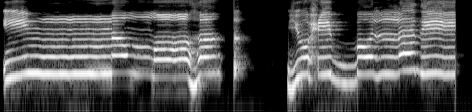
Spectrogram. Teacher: ہا کی آواز حلق سے آئے گی، با مشدد ہے، ہا کو با کے ساتھ سختی سے ملا کر پڑھیں گے اور با کو لام مشدد کے ساتھ ملایا جائے گا۔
